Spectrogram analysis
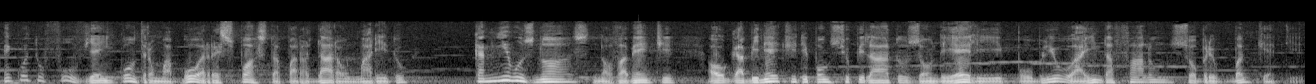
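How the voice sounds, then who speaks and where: A solemn storyteller narrates a radio drama in a very low, dramatic voice. The delivery rises and falls expressively. It rings in long reverb over a prominent music bed. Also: male voice, big pitch swings, a little slow, darkish tone, dull audio. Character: solemn omniscient storyteller guiding listeners between scenes.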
